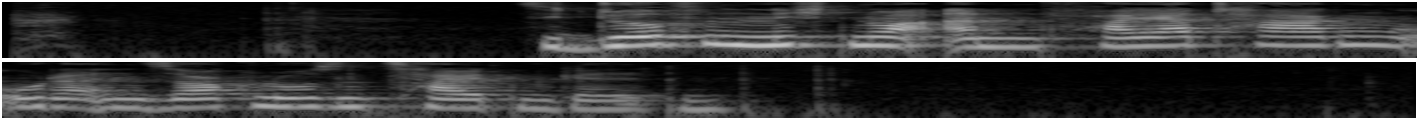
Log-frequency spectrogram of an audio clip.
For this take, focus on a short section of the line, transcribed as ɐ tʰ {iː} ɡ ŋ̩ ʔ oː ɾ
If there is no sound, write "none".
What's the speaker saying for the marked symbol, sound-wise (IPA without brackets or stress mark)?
aː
